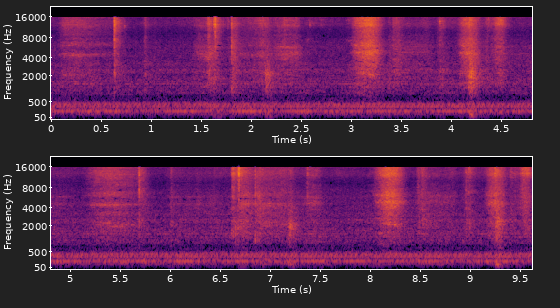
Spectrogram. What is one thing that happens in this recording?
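A man breathes hard with exertion.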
